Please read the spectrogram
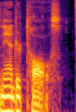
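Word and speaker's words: Neanderthal: Apparently, it's Neanderthals. It's a silent H.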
